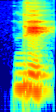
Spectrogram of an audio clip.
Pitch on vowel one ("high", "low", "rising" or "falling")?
falling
